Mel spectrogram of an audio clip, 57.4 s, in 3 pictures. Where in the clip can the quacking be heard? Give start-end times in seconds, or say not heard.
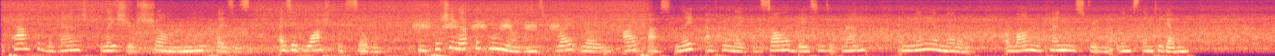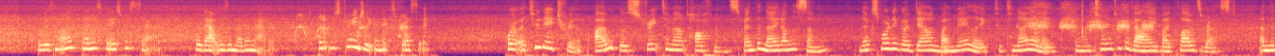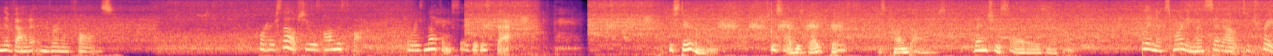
6.2-8.4, 34.4-36.6, 49.0-50.9.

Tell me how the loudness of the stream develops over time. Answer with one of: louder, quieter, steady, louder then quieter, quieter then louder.
quieter then louder.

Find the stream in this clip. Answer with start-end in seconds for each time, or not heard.
0.0-57.3.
